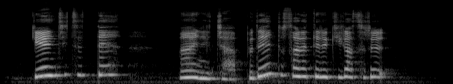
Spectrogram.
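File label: female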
